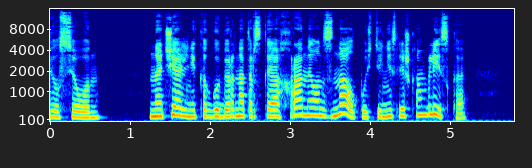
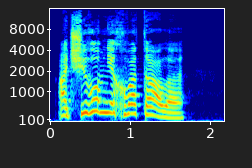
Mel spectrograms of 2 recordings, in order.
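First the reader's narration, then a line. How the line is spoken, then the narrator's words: Angry smirk. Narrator (Russian): Зло усмехнулся тот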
